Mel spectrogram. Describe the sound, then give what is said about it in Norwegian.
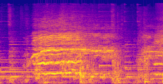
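A horse whinnies loudly in a long, wavering neigh, with a steady clip-clop of hooves underneath. No voices are heard. “Hester derimot er mye større dyr, som betyr at de fikk laget mye mer serum.”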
